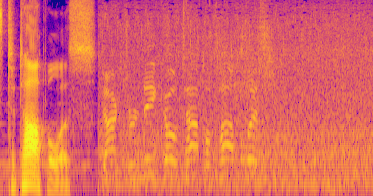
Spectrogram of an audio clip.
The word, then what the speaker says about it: Tatopoulos: Two, people are mispronouncing Nick's name the entire movie. It's just, it's a very 90s kind of joke. Like, they're just going, oh, Mr. Tatopa? And he's just like, it's Tatopoulos.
